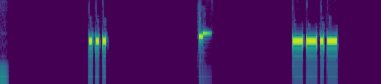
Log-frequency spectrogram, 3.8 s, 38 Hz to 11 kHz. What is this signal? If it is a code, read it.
Morse code, heard as a keyed tone, about 34 wpm, 700 Hz. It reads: S Q
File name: Single-Letter-Number-35wpm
